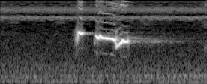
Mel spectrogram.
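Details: Lure sooty-headed bulbul calling out rivals to attract wild birds; one brief phrase, a clipped high note then a smooth whistled slur gliding downward.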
